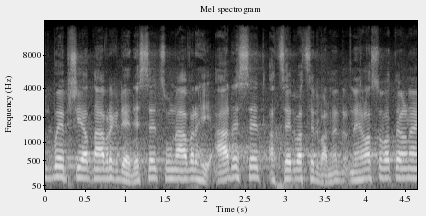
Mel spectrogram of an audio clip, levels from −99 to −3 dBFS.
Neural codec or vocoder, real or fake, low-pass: vocoder, 44.1 kHz, 128 mel bands every 256 samples, BigVGAN v2; fake; 14.4 kHz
